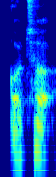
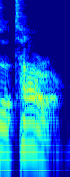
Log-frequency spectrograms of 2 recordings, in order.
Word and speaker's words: Otaro: the mystery of who Otoro. I think I didn't actually, I didn't say his name. His name is Otaro. Otaro. Yeah, that's his name.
